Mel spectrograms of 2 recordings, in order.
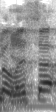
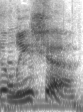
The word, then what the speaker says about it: Alicia: Is her name Alyssa or Alicia? I think it's Alicia. What? It's Alicia. It's Alicia. Where's the E? She's Russian. They pronounce it Alicia.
